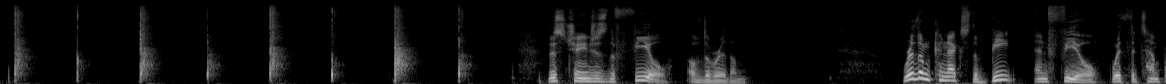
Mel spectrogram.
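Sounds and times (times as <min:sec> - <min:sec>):
rhythmic hand clapping with accented beats: 0:00.0 - 0:04.8
speech: 0:05.5 - 0:07.6, 0:09.0 - 0:11.6.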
